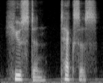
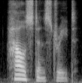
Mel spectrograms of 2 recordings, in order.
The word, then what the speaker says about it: Houston Street: Houston Street, by the way, is not pronounced the way you think. It is not like Houston, Texas. In New York, it is pronounced Hen Street.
